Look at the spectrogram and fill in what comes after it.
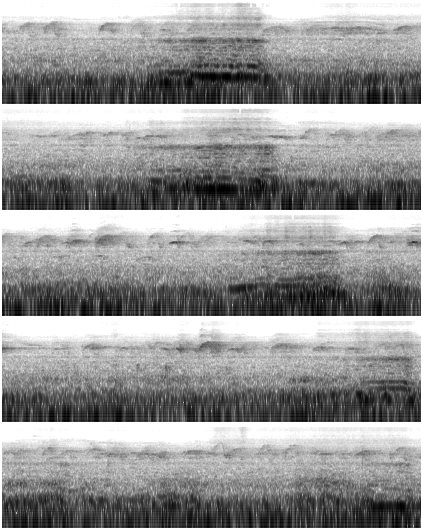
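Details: A cat snoring: low, rasping breath sounds come in slow swells roughly every four to five seconds, each building and fading over a steady soft background hiss.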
